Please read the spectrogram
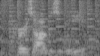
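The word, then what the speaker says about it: Herzog Zwei: Wing Musha the Thunder Force games Shining Force Herzog zi that's how you pronounce it Altered Beast and space Harrier um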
